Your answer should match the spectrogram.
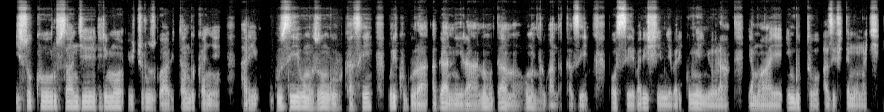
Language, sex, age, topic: Kinyarwanda, male, 25-35, finance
